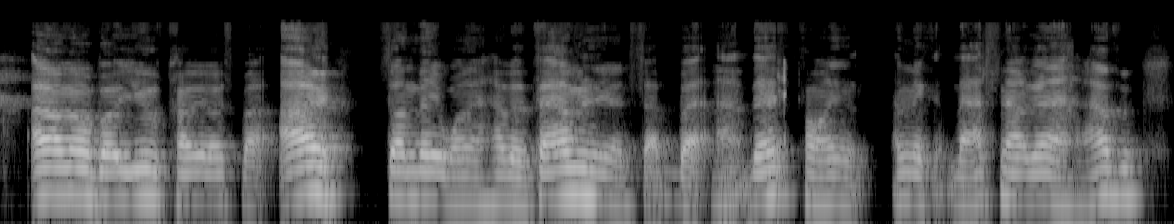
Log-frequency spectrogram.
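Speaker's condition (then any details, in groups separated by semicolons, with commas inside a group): Cerebral palsy; diagnosed at about two months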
